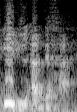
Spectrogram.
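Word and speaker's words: عيد الأضحى: Mais souvent on prononce l'Aïd. Oui. Bon, C'est pas la bonne prononciation donc c'est normale. Eid al-Fitr Oui. ou bien Eid al-Adha.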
